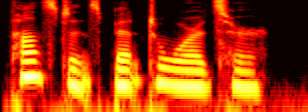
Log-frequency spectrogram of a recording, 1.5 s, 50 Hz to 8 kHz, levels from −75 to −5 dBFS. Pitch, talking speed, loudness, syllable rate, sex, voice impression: 175 Hz, 155 wpm, -18 LUFS, 5.5 syllables/s, female, feminine, adult-like, tensed, slightly powerful, hard, clear, fluent, slightly raspy, intellectual, calm, reassuring, elegant, slightly strict, modest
